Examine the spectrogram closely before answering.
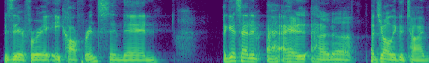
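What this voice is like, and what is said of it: Slightly raspy voice. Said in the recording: “You, you sound a little a little raspy.”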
